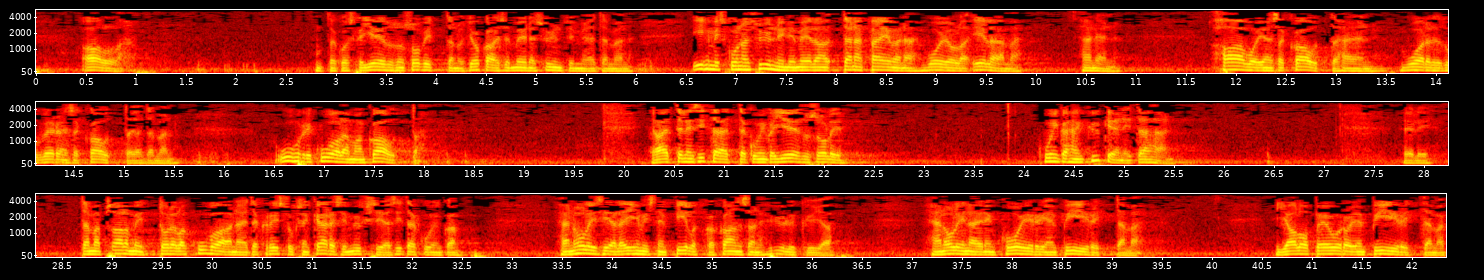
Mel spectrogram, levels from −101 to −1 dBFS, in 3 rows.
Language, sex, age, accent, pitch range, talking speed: Finnish, male, 30-49, native, 105-135 Hz, 95 wpm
